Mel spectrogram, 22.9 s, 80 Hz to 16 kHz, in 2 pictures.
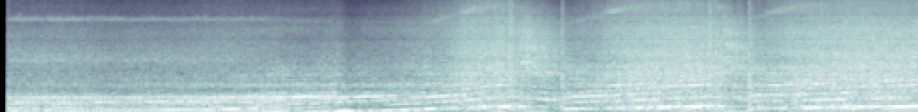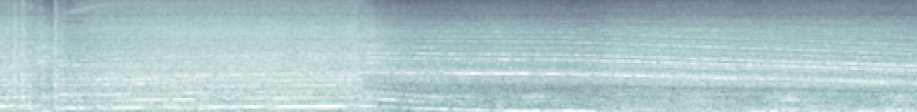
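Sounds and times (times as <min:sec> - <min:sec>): car engine at full throttle: 0:00.1 - 0:22.9.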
